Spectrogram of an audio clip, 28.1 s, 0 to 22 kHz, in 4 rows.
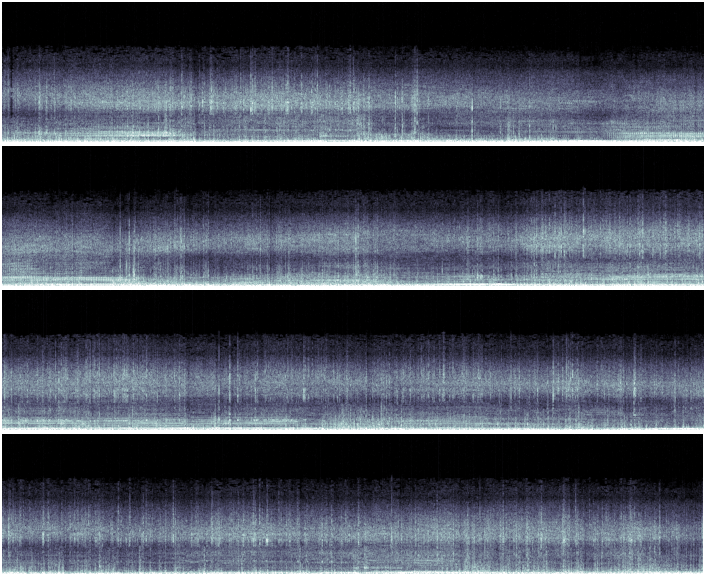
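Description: Kawasaki Ninja 400 parallel-twin with an aftermarket full exhaust, heard onboard at track speed under heavy wind noise on the microphone. The engine pitch climbs and falls again and again as the bike accelerates and brakes through the gears, with one long pull in the middle that ends in a sharp drop.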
